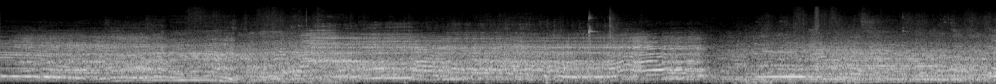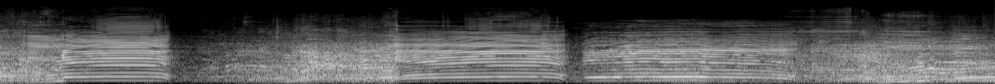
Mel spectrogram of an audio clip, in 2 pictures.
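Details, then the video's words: Overlapping calf moos at first, then three loud, clear arched bawls in the second half, each about a second long, with softer lowing continuing between them. "SUARA ANAK SAPI LUCU"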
